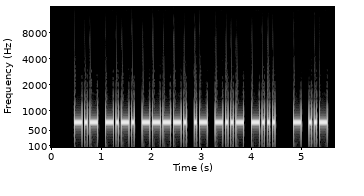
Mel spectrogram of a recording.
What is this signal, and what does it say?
Morse code, heard as a keyed tone, about 24 wpm, 700 Hz. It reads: KC9AXB TU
